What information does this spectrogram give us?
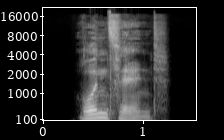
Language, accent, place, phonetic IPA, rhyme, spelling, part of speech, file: German, Germany, Berlin, [ˈʁʊnt͡sl̩nt], -ʊnt͡sl̩nt, runzelnd, verb, De-runzelnd.ogg
- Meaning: present participle of runzeln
